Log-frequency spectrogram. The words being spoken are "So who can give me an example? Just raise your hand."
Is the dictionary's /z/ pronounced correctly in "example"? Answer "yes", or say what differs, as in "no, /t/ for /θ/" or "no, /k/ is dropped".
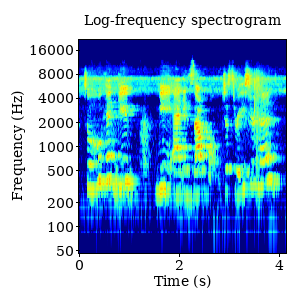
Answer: yes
